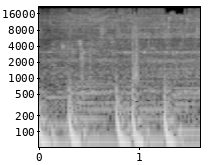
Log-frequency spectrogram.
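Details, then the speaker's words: Toilet after replacing the fill valve (old one shook the wall on flushing): water rushes steadily into the tank with soft gurgles, no hammering or buzzing; no leaks, refilling normally. "letting it fill up there's no leaks underneath here no water coming out that's a good sign there's no leaks there's no water it's still filling up right now so that's a great sign"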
